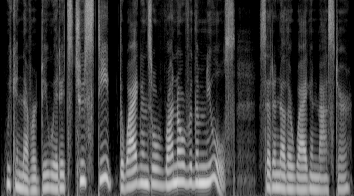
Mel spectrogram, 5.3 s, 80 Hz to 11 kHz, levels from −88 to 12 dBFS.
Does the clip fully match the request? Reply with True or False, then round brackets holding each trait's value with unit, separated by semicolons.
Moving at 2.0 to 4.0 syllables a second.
False (5.4 syllables/s)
